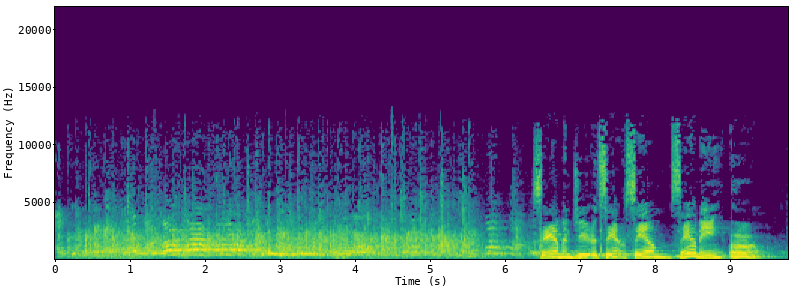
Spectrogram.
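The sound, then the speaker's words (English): A crowd applauds steadily, dense clapping filling the first six seconds before a man's voice speaks over the fading applause, as a drama ministry group walks up to the front. “They had to milk it in, milk in that applause.”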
